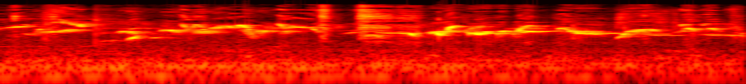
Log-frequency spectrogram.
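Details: Mating call of a white-rumped shama, played to bring a bird into breeding condition: continuous rich warbling with varied slurred whistles, interrupted by brief harsh crackling notes.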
